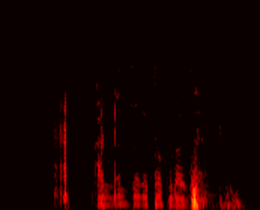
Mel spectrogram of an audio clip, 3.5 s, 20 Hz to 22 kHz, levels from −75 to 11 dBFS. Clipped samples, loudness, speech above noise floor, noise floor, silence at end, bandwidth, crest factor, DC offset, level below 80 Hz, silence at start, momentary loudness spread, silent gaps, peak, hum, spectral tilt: under 0.1%; -44 LUFS; over 48 dB; under -90 dBFS; 0.3 s; 7.8 kHz; 28 dB; under 0.1%; -54 dBFS; 0.75 s; 22 LU; none; -18 dBFS; none; -7 dB/octave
